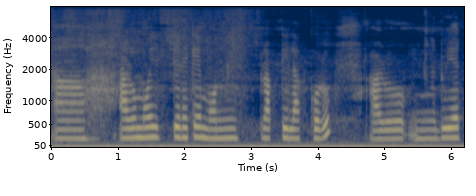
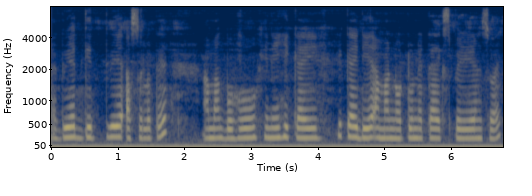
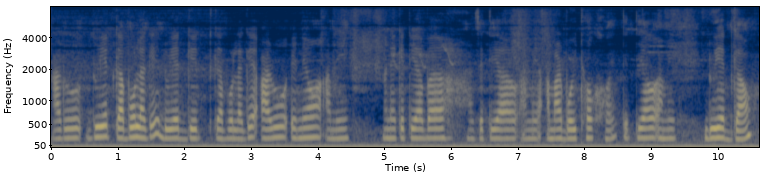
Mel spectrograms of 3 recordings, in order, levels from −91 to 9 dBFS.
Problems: constant background noise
